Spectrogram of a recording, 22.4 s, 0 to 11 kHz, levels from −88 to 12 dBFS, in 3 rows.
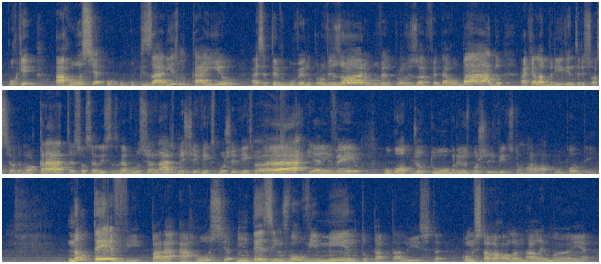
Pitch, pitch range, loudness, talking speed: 170 Hz, 145-210 Hz, -18 LUFS, 140 wpm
